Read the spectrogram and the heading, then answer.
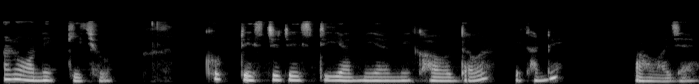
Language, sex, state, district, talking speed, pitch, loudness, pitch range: Bengali, female, West Bengal, Jalpaiguri, 120 wpm, 180 Hz, -23 LUFS, 170-200 Hz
